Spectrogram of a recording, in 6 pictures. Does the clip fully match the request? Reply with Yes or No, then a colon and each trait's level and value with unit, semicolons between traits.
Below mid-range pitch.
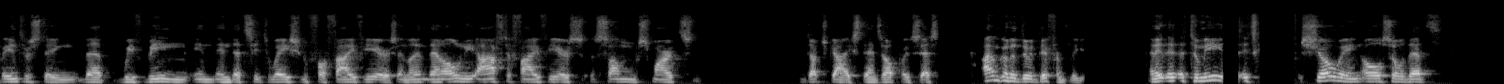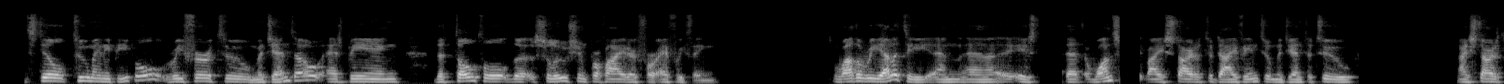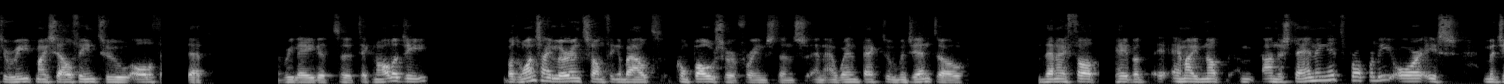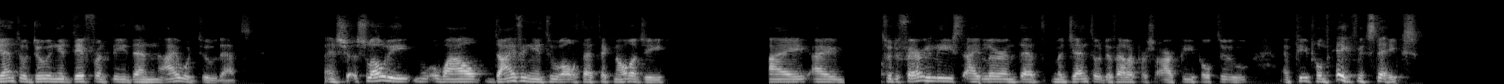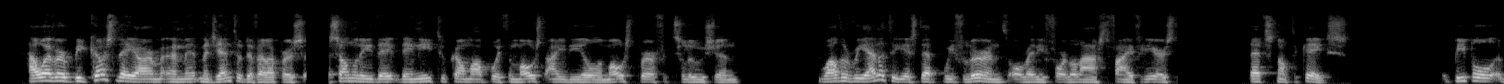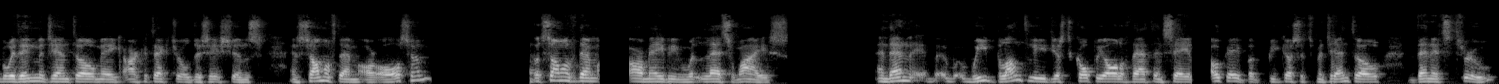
Yes: low, 125 Hz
